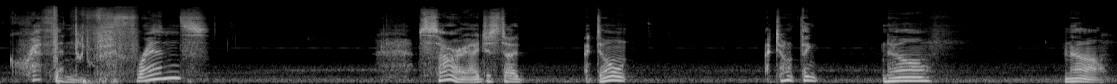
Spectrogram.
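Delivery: high, rising disbelief; doubtful Lich. Acted. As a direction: struggle to believe it.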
